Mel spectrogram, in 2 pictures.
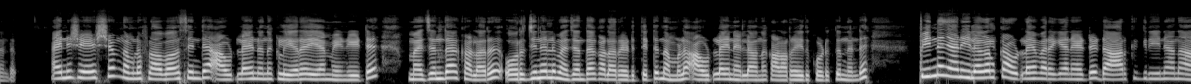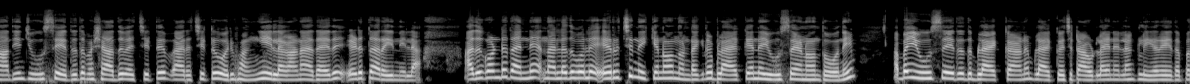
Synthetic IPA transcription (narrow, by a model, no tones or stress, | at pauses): uɳɖɨ | ɐðinɨɕe̞ːʂɐmnɐmːɐɭefɭɐʋɐrsinde̞ʔɐwʈlɐjno̞nːɨkɭijɐrejːaːnʋe̞ːɳɖijiʈːɨmed͡ʑend̪akɐɭɐrɨʔo̞rid͡ʑinɐlmed͡ʑɐnd̪akɐɭɐre̞ɽut̪ːiʈːɨnɐmːɐɭʔɐwʈlɐjnelːao̞nːɨkɐɭɐrejðuko̞ɽukːunːuɳɖɨ | pinːe̞ɲaːnilɐɣɐɭkɨɐwʈlɐjnʋɐɾɐkʲːaːnaːjiʈːɨɖaːrkːɨɡɾiːnaːnːɨaːd̪jɐmt͡ɕuːst͡ɕe̞jt̪̬ːɐðɨpɐkʂe̞ɐðɨʋɐt͡ɕːiʈːɨʋɐɾɐt͡ɕːiʈːɨo̞ɾupɐŋːiilːɐkaːɳɨɐðaːjɐðɨʔe̞ɽut̪ːɨɐrijunːilːɐ̰ | ɐ̰ðuɣo̞ɳɖɨt̪ɐnːe̞nɐlːɐðupo̞ːle̞ʔerit͡ɕːɨnikʲːɐɳoːe̞nːuɳɖe̞ŋɡilumbɭaːkːɨenːejuːsejɳoenɨt̪o̞ːnːi | ɐpːoːjuːsɨt͡ɕe̞jt̪ːɐðɨbɭaːkːaːɳɨbɭaːkːɨʋet͡ɕːiʈːɨɐwʈlɐjnelːaːmkɭijɐrt͡ɕe̞jt̪ɐpːo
